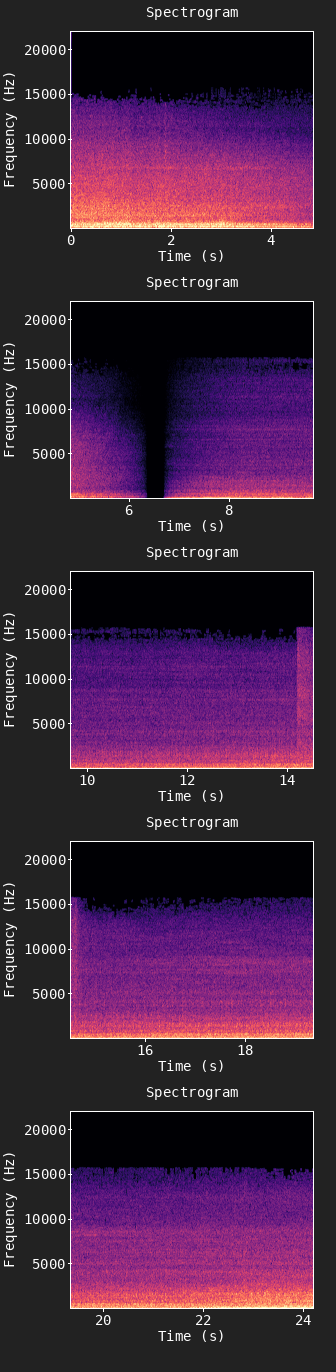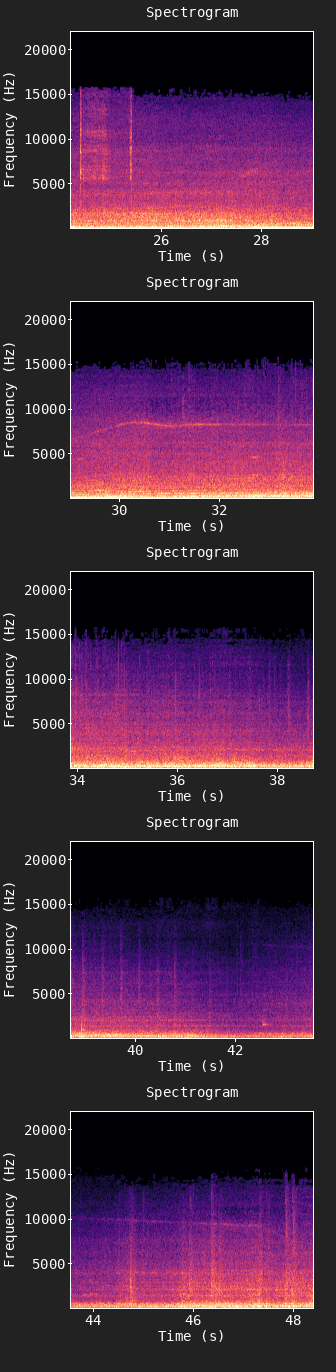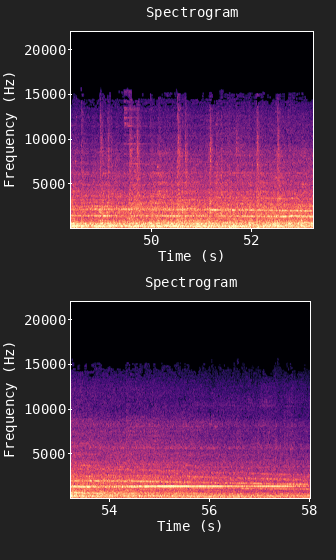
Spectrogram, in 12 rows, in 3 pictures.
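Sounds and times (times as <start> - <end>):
diesel engine under load: 6.7 - 58.0
wagons clicking over rail joints: 44.6 - 53.3
high wheel squeal: 48.6 - 58.0.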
